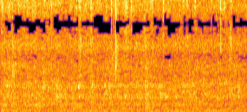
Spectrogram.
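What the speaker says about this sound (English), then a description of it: "But yeah, it's raining nicely." Steady rain falls in a backyard, making a continuous, even hiss of drops with no voices and no clear pauses.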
